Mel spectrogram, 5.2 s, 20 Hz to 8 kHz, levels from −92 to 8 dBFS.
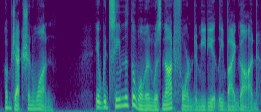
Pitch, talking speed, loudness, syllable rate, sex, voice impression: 105 Hz, 160 wpm, -20 LUFS, 5.5 syllables/s, male, masculine, adult-like, tensed, powerful, fluent, intellectual, calm, mature, slightly reassuring, wild, lively, slightly strict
